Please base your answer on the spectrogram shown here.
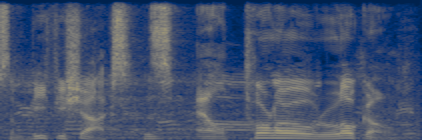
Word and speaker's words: El Toro Loco: This is El Toro Loco. You're supposed to roll your R there.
